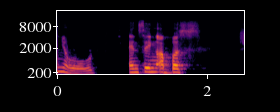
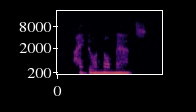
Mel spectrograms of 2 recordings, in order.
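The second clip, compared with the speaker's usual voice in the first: barely audible, very hushed whisper; 4 semitones lower, 15 dB quieter than usual. Recalling a job interview, confiding to a sympathetic interviewer: retelling a whisper. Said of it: "I literally started whispering".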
